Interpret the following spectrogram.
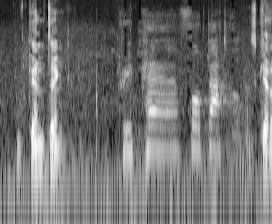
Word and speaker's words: Genting: If you're wondering, in Singapore they pronounce it Genting, which is bad and wrong. In Malaysia, Genting.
